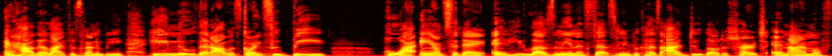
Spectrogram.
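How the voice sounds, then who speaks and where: A young woman speaks as a guest in a radio studio, her voice sitting a bit low. She hesitates, restarts and backtracks defensively. The sound is close and dry. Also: steady tone, brisk, no echo. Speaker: interview guest. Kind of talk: radio interview.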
